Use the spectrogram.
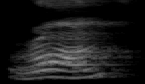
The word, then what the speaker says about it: wrong: También pasa cuando va seguida de R, como right o wrong.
